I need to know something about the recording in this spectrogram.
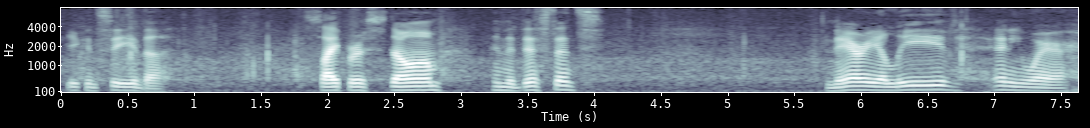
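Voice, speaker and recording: A man narrating a winter hike through the woods to his camera, relaxed and admiring of what he finds along the trail. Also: medium pitch, slow pace, long pauses, a little hiss or hum, poor audio. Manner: relaxed, admiring, speaks to camera while walking. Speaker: hiking vlogger. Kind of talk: casual hiking commentary. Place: outdoors in scrubby woods and swamp trails. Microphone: handheld camera while hiking.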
